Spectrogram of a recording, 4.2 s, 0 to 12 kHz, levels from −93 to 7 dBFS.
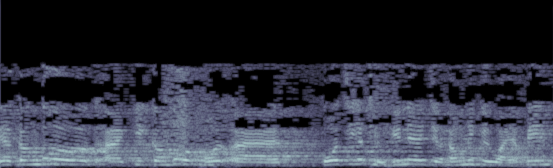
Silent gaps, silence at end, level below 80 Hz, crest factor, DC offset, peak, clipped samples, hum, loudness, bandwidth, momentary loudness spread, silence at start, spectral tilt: none; 0 s; -82 dBFS; 14 dB; under 0.1%; -6 dBFS; under 0.1%; none; -20 LUFS; 7.8 kHz; 3 LU; 0 s; -2 dB/octave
